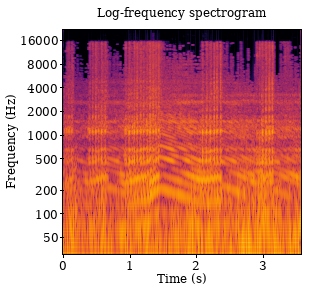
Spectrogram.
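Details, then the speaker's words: 1989 Kawasaki KX125 two-stroke after power valve replacement: surging, blubbering rough running under throttle; owner suspects carburetor, revved out more as fuel ran low with tap off; float height change didn't help. "something's going on with the carburetor huh i don't know sounds like crap though what the heck i can't figure this bike out"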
